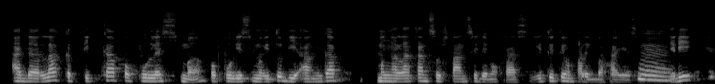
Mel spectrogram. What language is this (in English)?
Indonesian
